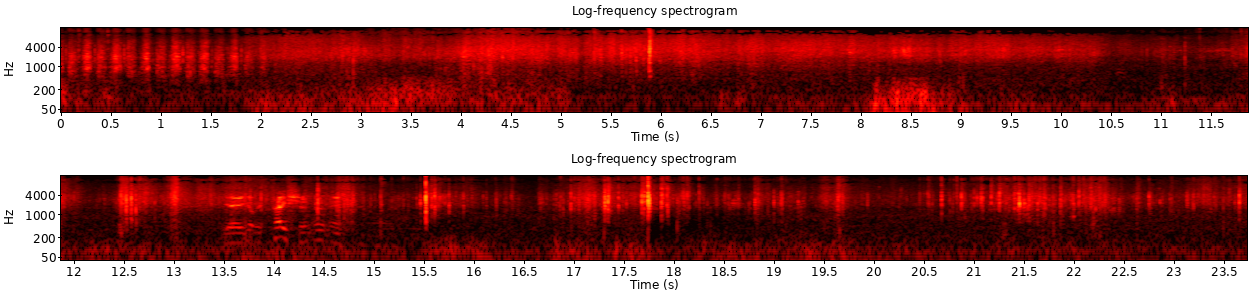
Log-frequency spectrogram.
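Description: Branches rustle and snap as a man drags them through a tree.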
